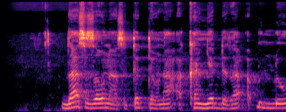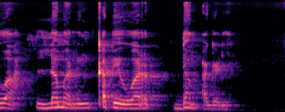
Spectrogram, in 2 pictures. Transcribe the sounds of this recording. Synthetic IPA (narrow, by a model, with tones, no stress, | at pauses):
zaː˦su˨za˦wnaː˨su˨tɐ˦tːa˨wnaː˦ʔa˨kʰɐ˦˨ɲjɐ˦dːa˨zaː˦ʔa˨ɓʊ˦lːoː˦waː˨lɐ˦mɐ˨ɾɪ˦ŋkʼɐ˦ɸeː˨wɐ˦rdɐ˦˨mʔa˨ɡɐ˨ɽiː˦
